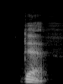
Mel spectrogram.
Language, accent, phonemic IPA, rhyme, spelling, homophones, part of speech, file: English, Australia, /dɛf/, -ɛf, def, deaf, noun / adverb / adjective, En-au-def.ogg
- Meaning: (noun) 1. Abbreviation of definition 2. Abbreviation of deficit; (adverb) Clipping of definitely; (adjective) Excellent; very good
